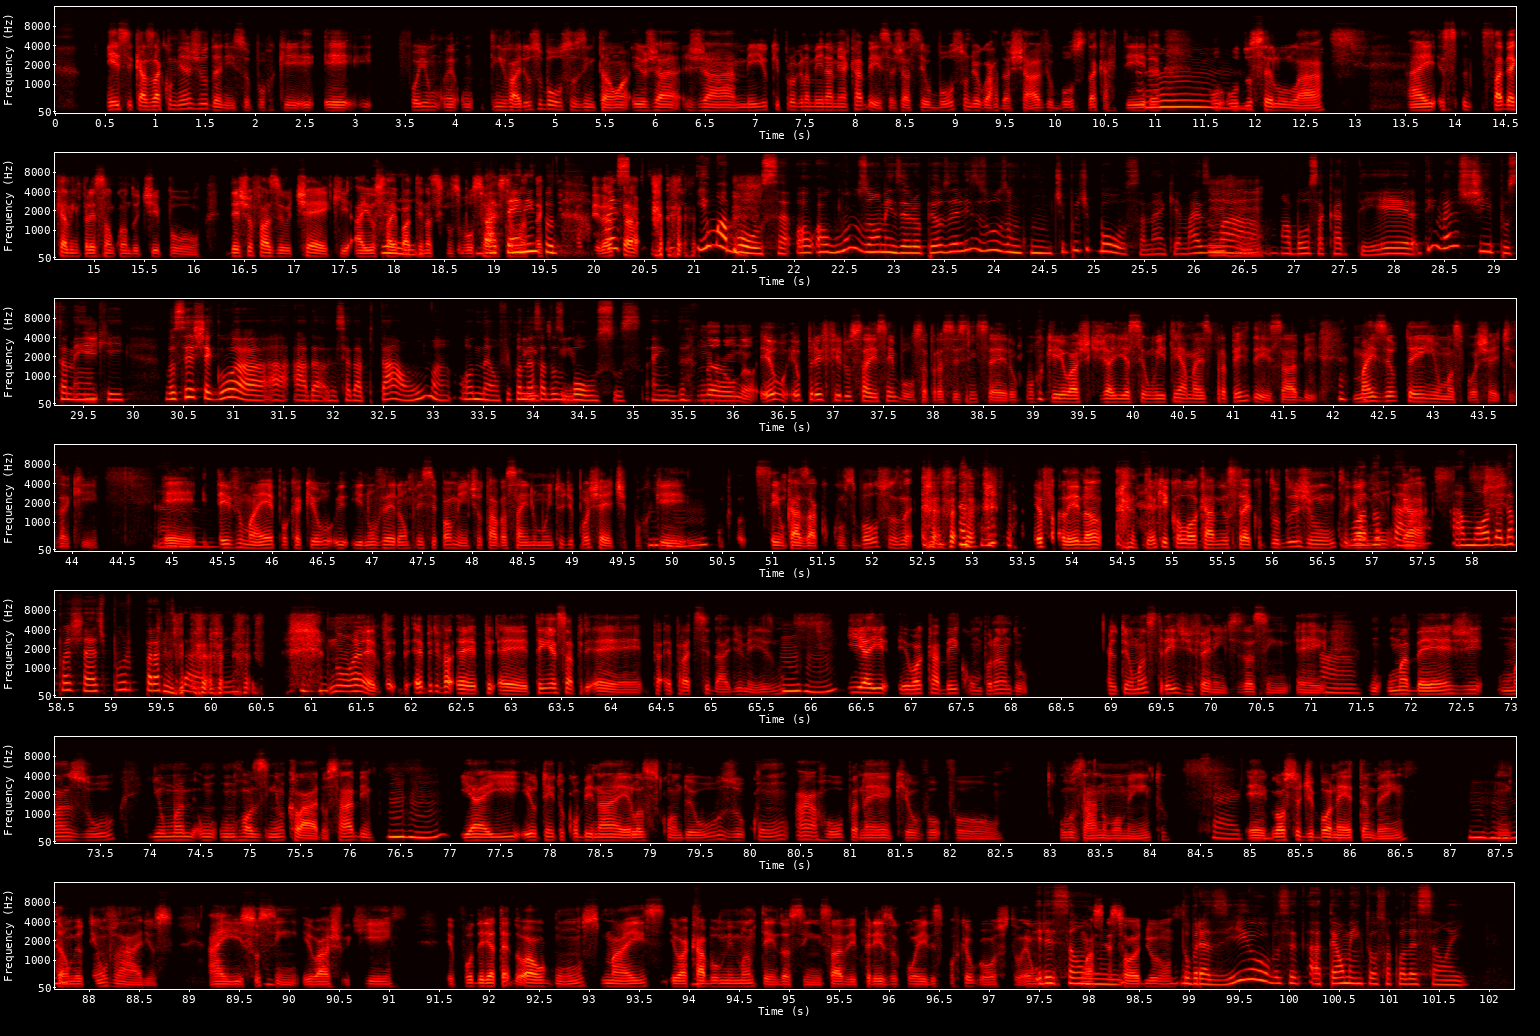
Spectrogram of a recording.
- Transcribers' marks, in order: chuckle; other background noise; chuckle; laugh; laugh; chuckle; laugh; chuckle
- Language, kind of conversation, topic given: Portuguese, podcast, Como adaptar tendências sem perder a sua identidade?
